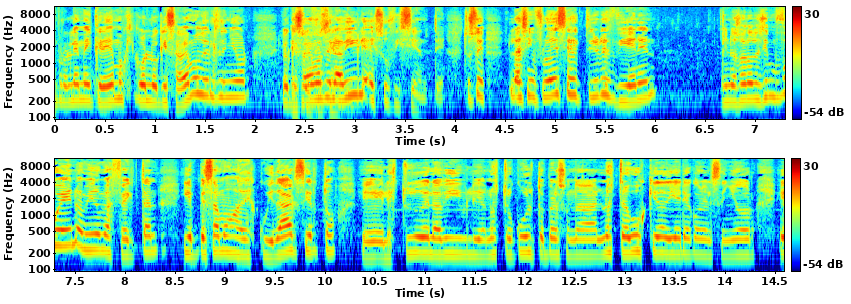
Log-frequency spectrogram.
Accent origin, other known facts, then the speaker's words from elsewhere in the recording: Chile; como buen chileno, haciendo una acotación, dejaríamos todo para el final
